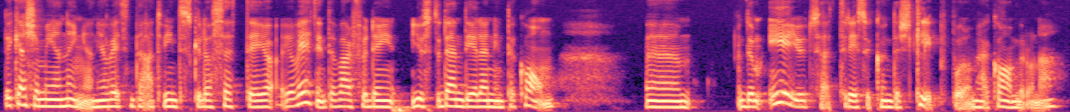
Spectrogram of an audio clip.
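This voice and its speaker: A woman guest on a podcast telling a personal story in a casual, rambling way, often restarting her sentences and filling pauses. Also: on the low side, steady tone.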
